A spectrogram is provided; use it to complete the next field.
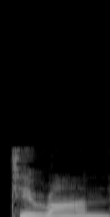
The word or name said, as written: Tiran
